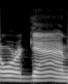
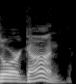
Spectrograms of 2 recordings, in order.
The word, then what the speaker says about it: Oregon: like, it's not Oregon, it's Oregon. I'm like, bullshit. There's an O right there. It's Oregon.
